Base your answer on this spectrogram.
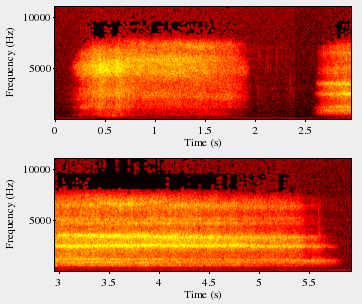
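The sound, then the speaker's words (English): A slow, deep, conscious breath: an airy inhale lasting about two seconds, a brief pause, then a longer, fuller exhale of roughly three seconds, with no talking. “So on the count of three, just begin a conscious, loving breath.”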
